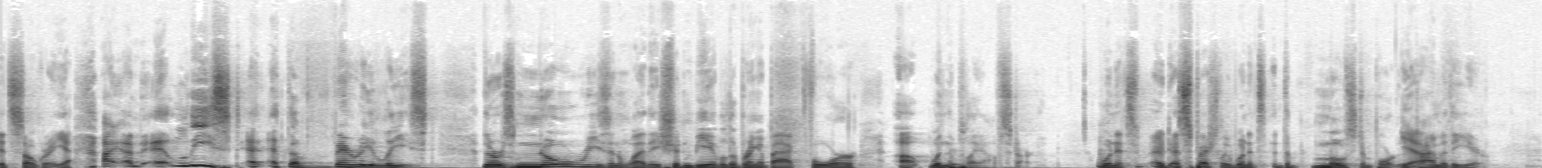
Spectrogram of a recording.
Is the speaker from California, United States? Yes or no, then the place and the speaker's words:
yes; Alpine, California, United States; See, I grew up in Alpine.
